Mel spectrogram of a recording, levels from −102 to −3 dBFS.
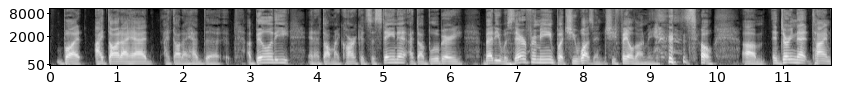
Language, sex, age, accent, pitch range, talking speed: English, male, 30-49, American, 100-135 Hz, 205 wpm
